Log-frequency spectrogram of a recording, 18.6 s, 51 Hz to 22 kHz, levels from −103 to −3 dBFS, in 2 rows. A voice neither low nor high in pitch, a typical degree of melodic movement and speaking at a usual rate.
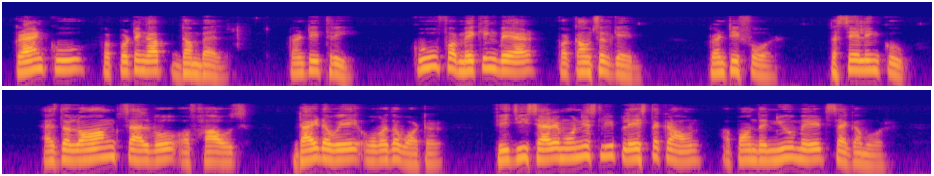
No: medium, 150 Hz; average, 3.3 semitones; slow, 130 wpm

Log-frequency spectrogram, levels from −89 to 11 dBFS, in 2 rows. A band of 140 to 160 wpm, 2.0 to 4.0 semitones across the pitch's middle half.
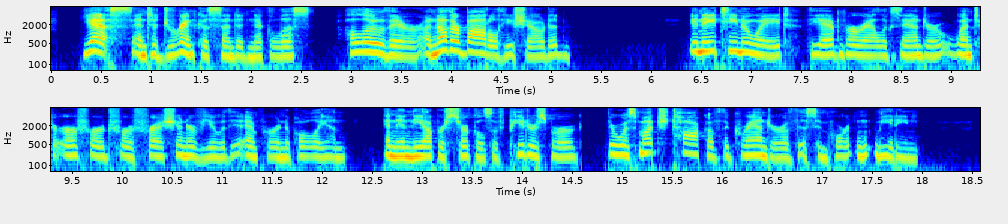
Yes: average, 150 wpm; average, 2.8 semitones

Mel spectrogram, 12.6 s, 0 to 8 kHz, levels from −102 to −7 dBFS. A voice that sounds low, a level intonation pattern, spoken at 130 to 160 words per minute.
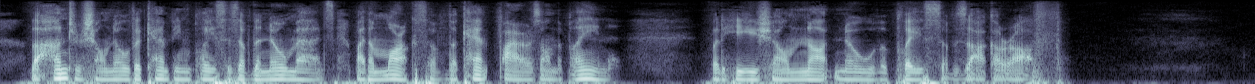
Yes: low, 105 Hz; narrow, 1.4 semitones; average, 140 wpm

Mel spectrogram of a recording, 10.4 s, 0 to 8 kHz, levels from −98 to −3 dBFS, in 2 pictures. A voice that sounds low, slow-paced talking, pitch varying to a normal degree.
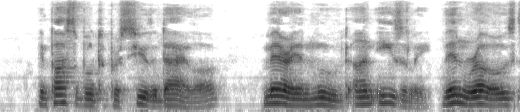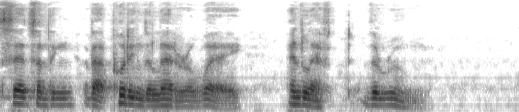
Yes: low, 130 Hz; slow, 120 wpm; average, 3.6 semitones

